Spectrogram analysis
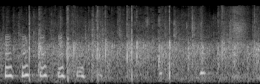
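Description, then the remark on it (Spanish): An audience applauds in a dense, steady wash of many hands clapping, fairly loud throughout, with a few voices briefly calling out at the start. “Bueno, un aplauso se ha puesto en verde, ¿no?”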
